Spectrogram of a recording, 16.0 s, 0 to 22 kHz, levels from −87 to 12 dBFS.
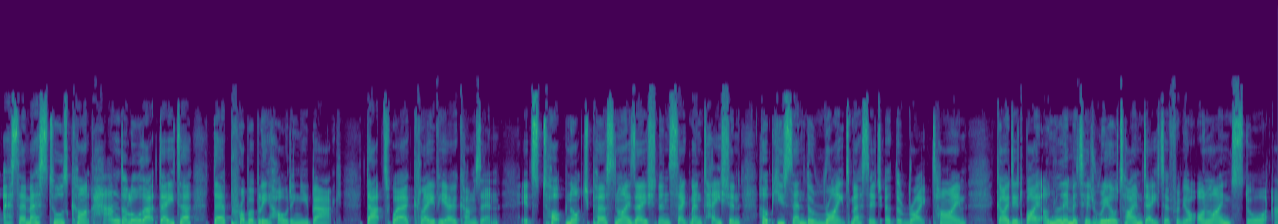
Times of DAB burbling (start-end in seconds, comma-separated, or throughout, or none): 8.51-8.94, 12.90-13.90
